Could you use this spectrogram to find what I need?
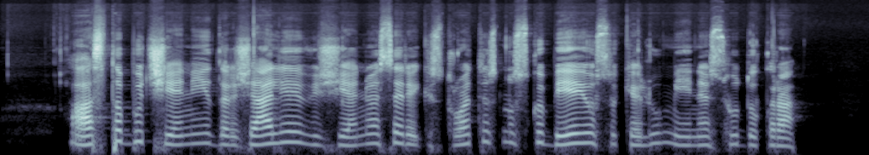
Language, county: Lithuanian, Kaunas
